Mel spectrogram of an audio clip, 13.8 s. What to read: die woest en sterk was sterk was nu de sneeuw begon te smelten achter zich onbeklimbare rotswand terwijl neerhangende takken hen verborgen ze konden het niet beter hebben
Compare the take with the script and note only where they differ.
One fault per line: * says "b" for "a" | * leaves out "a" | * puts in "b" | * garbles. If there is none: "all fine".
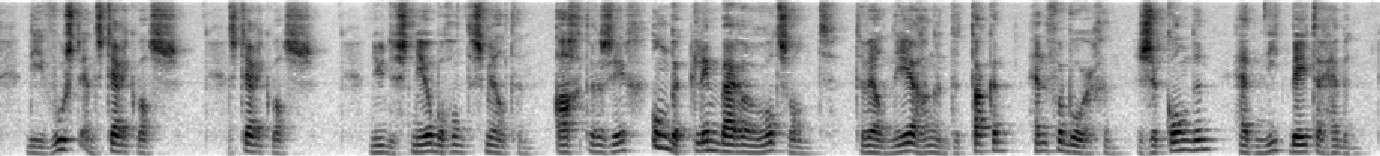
all fine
